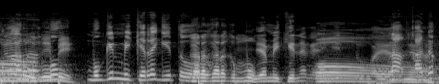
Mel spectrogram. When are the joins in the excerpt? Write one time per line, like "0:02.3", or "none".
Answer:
none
